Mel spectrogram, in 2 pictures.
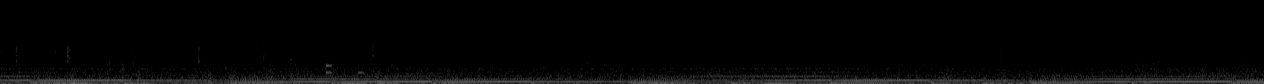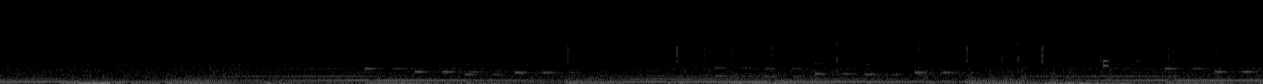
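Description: Short soft blips sound as pieces are pushed around.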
